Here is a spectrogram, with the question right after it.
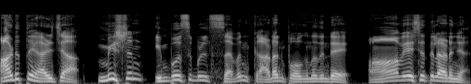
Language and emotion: Malayalam, happy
